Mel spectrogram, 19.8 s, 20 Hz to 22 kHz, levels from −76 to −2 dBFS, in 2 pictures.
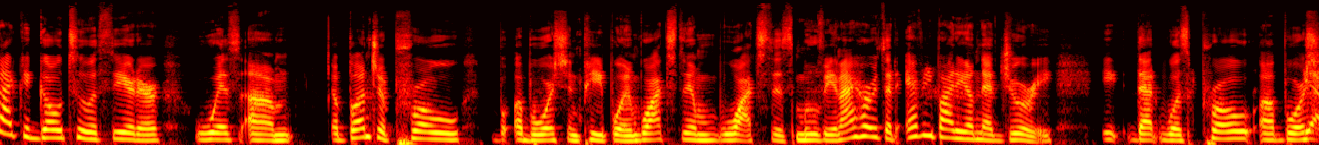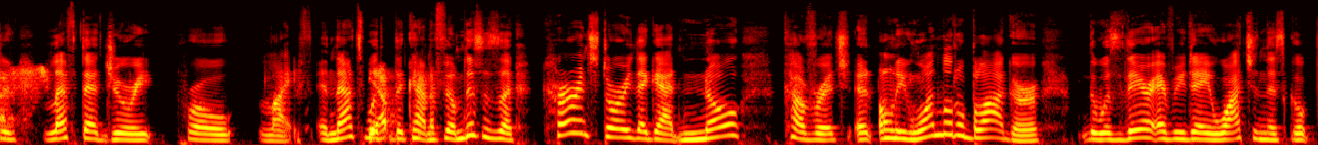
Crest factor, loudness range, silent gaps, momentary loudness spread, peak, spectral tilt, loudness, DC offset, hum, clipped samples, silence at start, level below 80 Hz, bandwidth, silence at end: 16 dB; 1 LU; none; 6 LU; -8 dBFS; -4.5 dB/octave; -23 LUFS; under 0.1%; none; under 0.1%; 0 s; -48 dBFS; over 20 kHz; 0.05 s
